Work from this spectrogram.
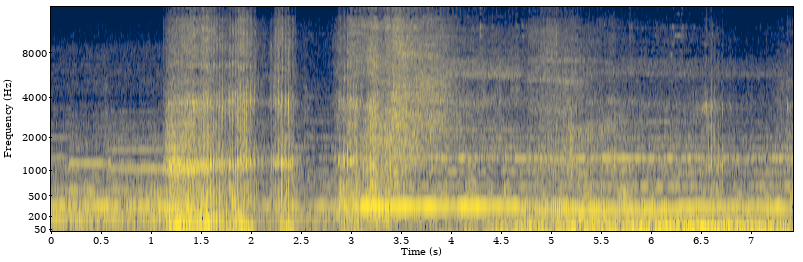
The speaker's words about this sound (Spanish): Esos ronquidos son de de ….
